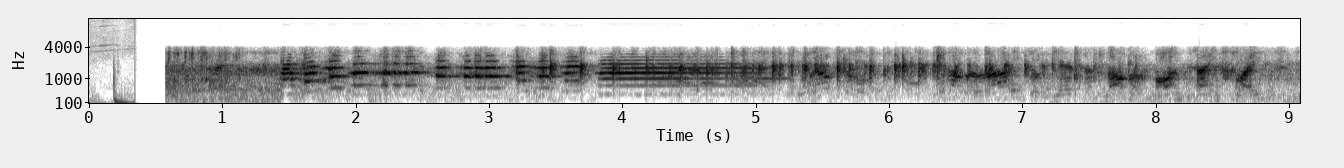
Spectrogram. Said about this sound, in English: So join me on my audio plane as we get a shitty Ryanair sound flight to check out political happenings in the elsewhere.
